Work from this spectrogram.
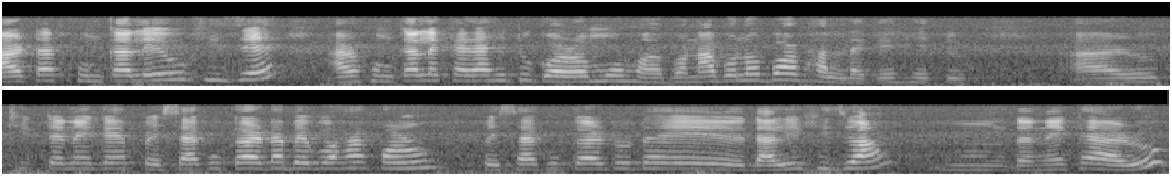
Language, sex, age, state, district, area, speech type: Assamese, female, 45-60, Assam, Sonitpur, urban, spontaneous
